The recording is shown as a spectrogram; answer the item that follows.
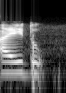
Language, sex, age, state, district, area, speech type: Telugu, female, 18-30, Andhra Pradesh, Kakinada, urban, read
